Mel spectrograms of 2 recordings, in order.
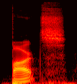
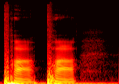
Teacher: it sounds like you're de-aspirating this sound.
